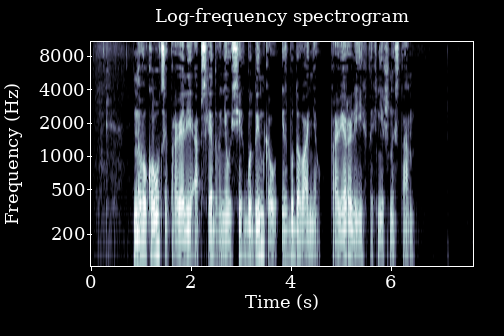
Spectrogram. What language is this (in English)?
Belarusian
